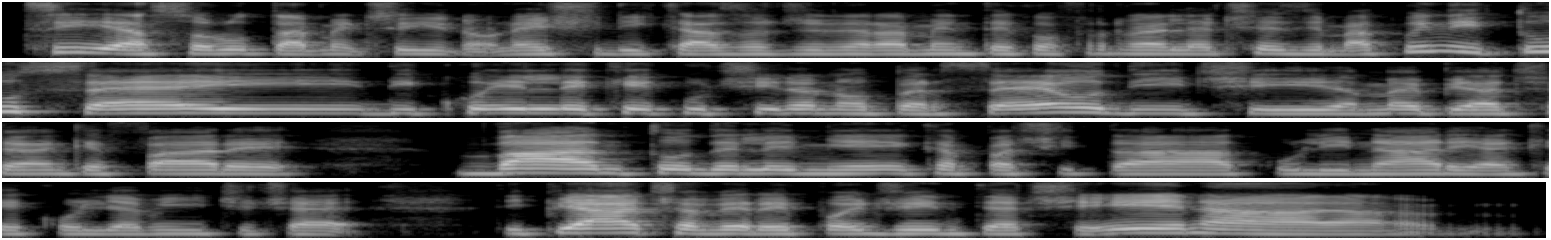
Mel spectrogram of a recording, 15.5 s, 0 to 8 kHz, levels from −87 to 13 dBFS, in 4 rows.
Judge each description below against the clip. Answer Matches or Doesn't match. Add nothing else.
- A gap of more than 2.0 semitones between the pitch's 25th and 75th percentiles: Matches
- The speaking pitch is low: Doesn't match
